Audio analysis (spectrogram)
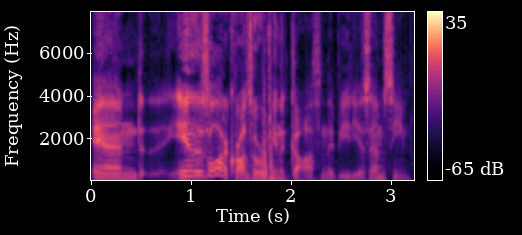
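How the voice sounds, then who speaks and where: Higher-voiced man reading aloud with commentary. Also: sing-song, quick pace, creaky, noisy background. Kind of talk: dramatic reading of an article with off-the-cuff commentary.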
